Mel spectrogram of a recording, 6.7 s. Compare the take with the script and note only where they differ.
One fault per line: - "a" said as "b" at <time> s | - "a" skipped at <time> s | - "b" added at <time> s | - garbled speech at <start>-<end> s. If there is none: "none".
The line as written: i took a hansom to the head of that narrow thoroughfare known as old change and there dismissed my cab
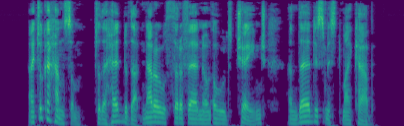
- "as" skipped at 3.5 s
